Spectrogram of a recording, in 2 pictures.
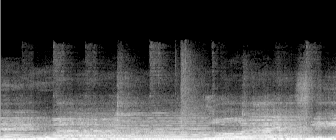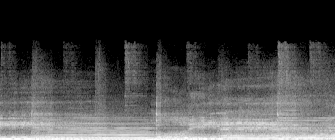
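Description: Group of voices singing a Christian worship song together, holding long notes, with a rising slide into each new phrase about three and seven seconds in.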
